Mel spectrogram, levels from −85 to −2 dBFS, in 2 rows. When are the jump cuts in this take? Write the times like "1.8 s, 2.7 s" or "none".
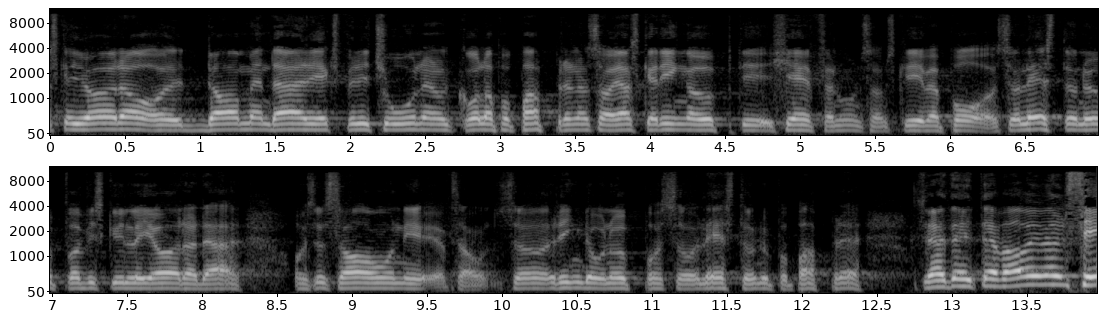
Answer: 9.7 s, 12.7 s

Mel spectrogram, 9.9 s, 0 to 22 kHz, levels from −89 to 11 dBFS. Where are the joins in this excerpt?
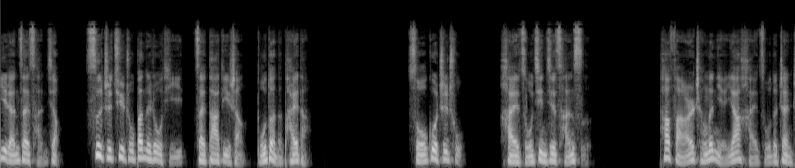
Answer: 8.1 s

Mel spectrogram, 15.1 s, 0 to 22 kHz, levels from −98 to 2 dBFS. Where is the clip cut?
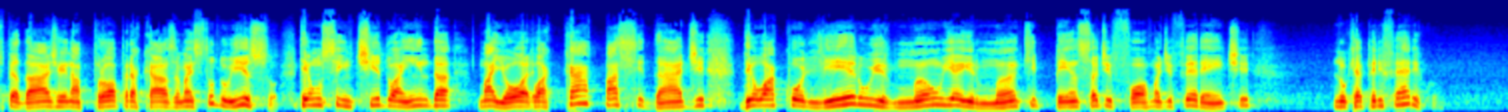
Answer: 2.9 s, 5.3 s

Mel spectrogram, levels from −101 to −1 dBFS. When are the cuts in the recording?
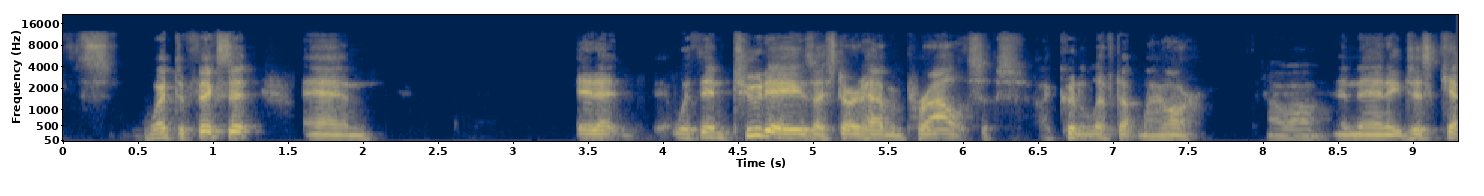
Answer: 1.6 s

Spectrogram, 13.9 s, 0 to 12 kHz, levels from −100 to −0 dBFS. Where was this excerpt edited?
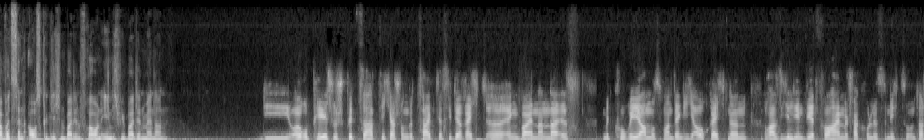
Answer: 3.8 s

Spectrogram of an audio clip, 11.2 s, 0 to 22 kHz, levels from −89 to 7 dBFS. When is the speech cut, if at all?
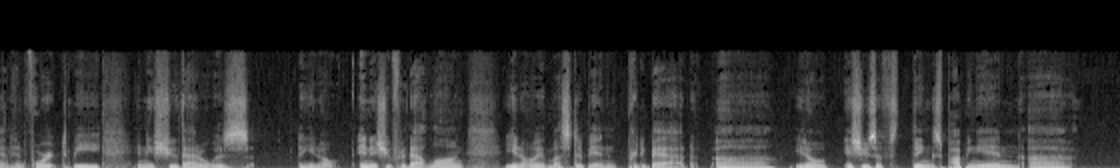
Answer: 7.1 s, 8.4 s

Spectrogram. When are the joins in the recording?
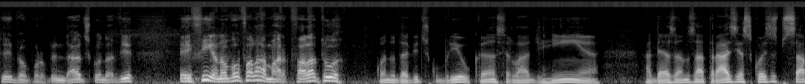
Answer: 3.7 s

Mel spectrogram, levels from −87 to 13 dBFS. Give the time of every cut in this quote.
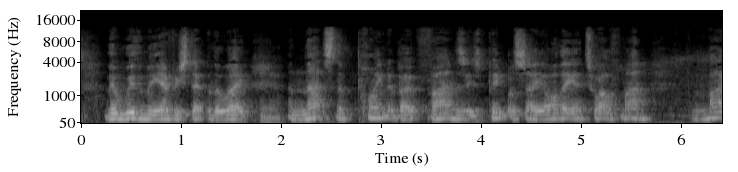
none

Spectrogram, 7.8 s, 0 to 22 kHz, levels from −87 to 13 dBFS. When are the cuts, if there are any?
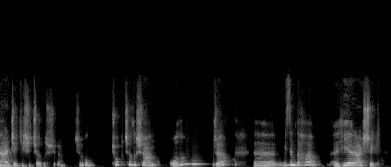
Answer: none

